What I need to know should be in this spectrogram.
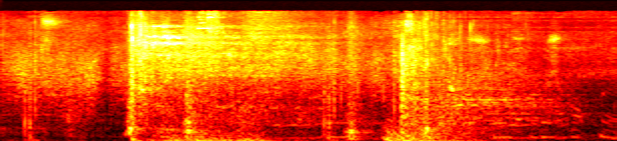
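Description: Heavy thuds and crashes ring out.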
